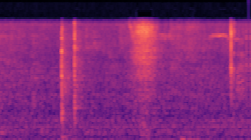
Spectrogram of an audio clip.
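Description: Several sharp key presses on a computer keyboard while a command is typed into Windows Command Prompt, close and crisp over a faint background hiss, irregular and sparse.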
